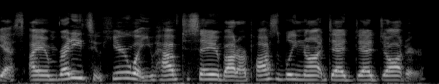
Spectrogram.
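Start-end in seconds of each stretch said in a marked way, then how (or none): none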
